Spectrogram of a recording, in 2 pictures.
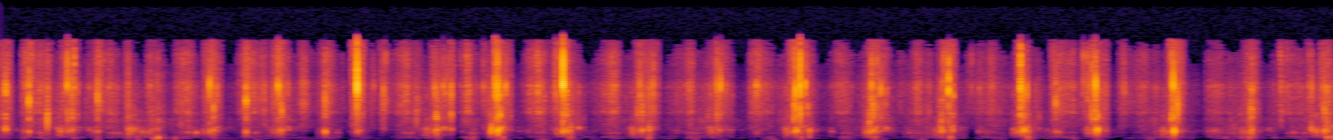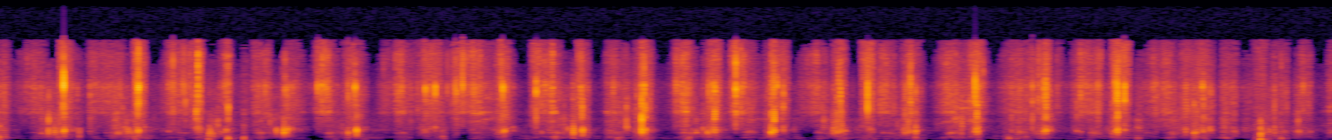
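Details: Sheltie dog (Shetland Sheepdog) eating without music: a long run of crackly, crunching bites, fast and irregular, some louder snaps standing out against a steady bed of softer crunching.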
